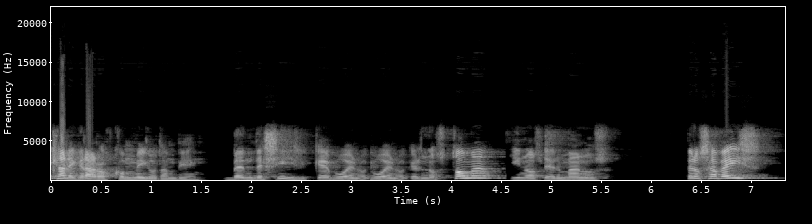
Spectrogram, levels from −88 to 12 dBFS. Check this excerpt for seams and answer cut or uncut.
cut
